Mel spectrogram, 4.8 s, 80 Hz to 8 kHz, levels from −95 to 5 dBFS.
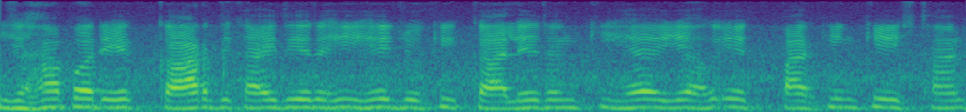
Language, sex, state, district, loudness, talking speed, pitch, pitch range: Hindi, male, Uttar Pradesh, Jalaun, -20 LUFS, 250 wpm, 200 Hz, 195-210 Hz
